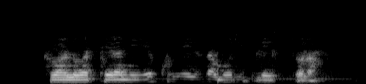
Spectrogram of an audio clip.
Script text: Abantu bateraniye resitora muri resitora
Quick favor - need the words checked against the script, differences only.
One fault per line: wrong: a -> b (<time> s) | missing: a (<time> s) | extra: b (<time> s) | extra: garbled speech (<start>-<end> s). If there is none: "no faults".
wrong: resitora -> kumeza (1.6 s)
